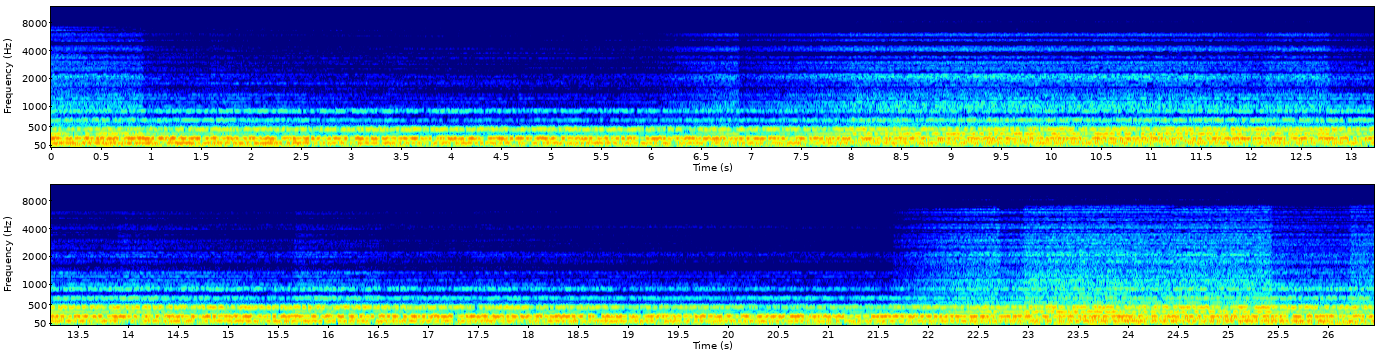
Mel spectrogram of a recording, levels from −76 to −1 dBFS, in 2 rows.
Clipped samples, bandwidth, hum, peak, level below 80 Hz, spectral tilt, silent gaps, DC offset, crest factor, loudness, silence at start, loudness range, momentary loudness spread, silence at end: under 0.1%; 7.2 kHz; none; -10 dBFS; -36 dBFS; -8.5 dB/octave; none; under 0.1%; 14 dB; -24 LUFS; 0 s; 2 LU; 3 LU; 0 s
